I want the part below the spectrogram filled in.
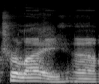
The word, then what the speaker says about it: Trolle: pronounced Trelay. It's got an accent over the E like Bolle and Nestle, which is how I usually pronounce it to people.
